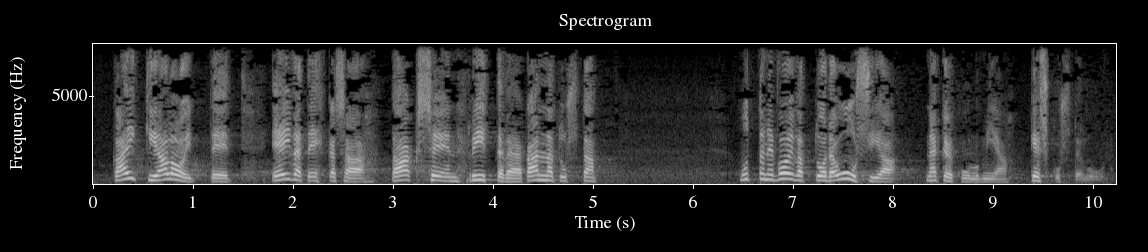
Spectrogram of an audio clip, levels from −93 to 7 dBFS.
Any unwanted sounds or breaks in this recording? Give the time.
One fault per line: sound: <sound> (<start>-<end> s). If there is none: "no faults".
no faults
